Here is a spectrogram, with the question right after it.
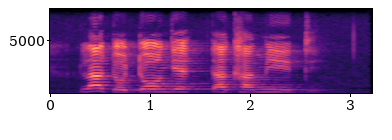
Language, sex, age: Swati, female, 22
